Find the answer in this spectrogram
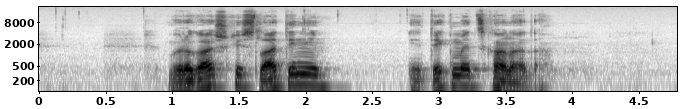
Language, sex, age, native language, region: Slovenian, male, 18-29, Slovenian, Drava region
